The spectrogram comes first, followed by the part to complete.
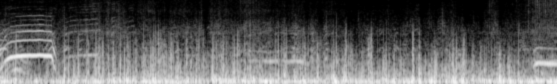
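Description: Wind rushing over the microphone of a rider on the moving Slinky Dog Dash roller coaster, with the train rattling along the track. A rider gives one high scream in the first second, and fainter cries come about halfway through and at the end.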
